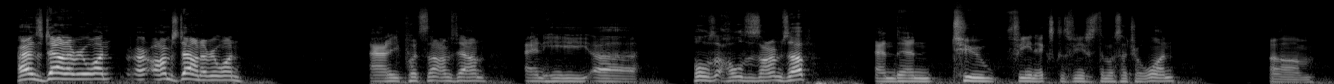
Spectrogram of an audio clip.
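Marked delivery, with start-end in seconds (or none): 0.2-2.5 very loud, very high calling out. Voicing an officer surrendering to the squad: calling out to everyone. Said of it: "calls out".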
